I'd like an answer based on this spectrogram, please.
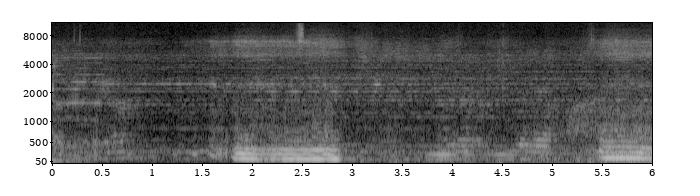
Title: Snoring mother :)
